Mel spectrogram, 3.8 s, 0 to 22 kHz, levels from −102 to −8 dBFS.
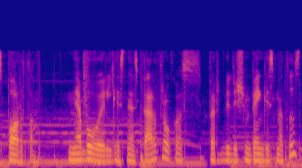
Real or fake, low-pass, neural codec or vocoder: real; 7.2 kHz; none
